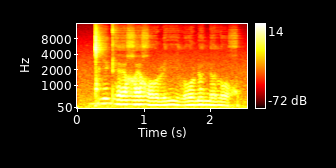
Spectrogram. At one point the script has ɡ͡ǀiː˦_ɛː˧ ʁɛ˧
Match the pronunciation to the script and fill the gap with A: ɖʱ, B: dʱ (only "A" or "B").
A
